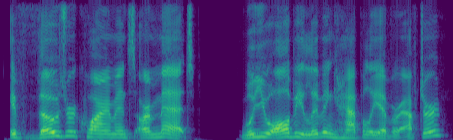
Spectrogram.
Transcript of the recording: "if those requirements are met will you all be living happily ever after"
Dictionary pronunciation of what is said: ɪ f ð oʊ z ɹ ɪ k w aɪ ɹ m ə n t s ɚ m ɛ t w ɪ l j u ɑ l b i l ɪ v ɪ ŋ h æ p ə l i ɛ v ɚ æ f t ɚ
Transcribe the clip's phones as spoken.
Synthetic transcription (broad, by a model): ɪ f ð oʊ z ɹ ɪ k w aɪ ɹ m ə n t s ɚ m ɛ t w ɪ l j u ɑ l b i l ɪ v ɪ ŋ h æ p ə l i ɛ v ɚ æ f t ɚ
